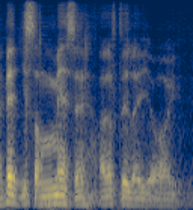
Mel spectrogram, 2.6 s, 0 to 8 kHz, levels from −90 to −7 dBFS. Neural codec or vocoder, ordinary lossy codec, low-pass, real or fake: codec, 16 kHz, about 1 kbps, DyCAST, with the encoder's durations; none; none; fake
